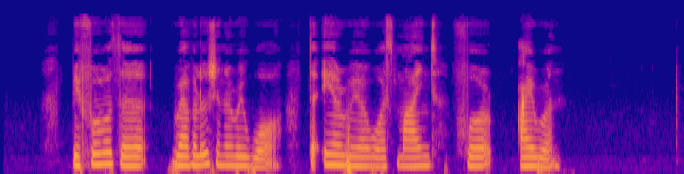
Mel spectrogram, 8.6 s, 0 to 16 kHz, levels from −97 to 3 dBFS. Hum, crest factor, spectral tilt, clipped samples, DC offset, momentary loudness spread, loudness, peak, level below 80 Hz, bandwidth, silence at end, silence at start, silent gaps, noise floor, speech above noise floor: none; 20 dB; -6 dB/octave; under 0.1%; under 0.1%; 11 LU; -25 LUFS; -6 dBFS; -50 dBFS; 11.5 kHz; 1.55 s; 0.9 s; none; -75 dBFS; 51 dB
